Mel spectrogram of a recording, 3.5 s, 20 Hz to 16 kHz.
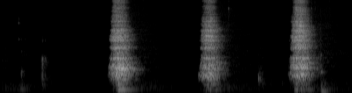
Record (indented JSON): {
  "exhalation_length": "3.5 s",
  "exhalation_amplitude": 10442,
  "exhalation_signal_mean_std_ratio": 0.32,
  "survey_phase": "beta (2021-08-13 to 2022-03-07)",
  "age": "18-44",
  "gender": "Male",
  "wearing_mask": "No",
  "symptom_none": true,
  "smoker_status": "Never smoked",
  "respiratory_condition_asthma": false,
  "respiratory_condition_other": false,
  "recruitment_source": "REACT",
  "submission_delay": "0 days",
  "covid_test_result": "Negative",
  "covid_test_method": "RT-qPCR",
  "influenza_a_test_result": "Negative",
  "influenza_b_test_result": "Negative"
}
